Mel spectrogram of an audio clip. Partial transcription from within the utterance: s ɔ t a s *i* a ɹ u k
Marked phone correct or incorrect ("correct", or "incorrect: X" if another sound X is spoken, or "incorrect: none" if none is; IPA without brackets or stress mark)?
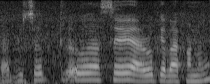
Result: incorrect: ɛ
